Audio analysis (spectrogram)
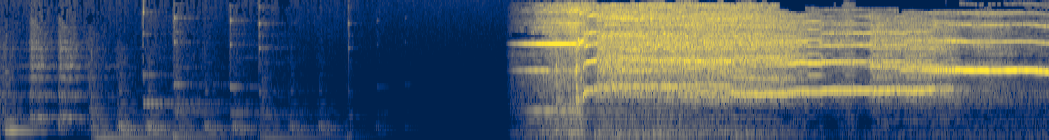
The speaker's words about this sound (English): That screech you hear was Lydia Martin, a teenage banshee on the MTV show Teen Wolf, which just finished shooting its sixth and final season.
